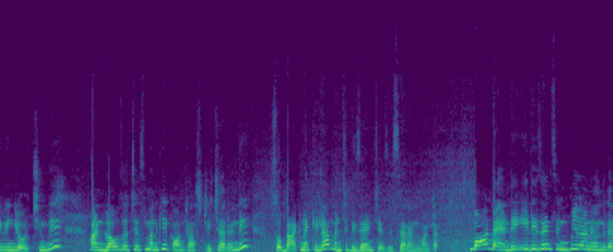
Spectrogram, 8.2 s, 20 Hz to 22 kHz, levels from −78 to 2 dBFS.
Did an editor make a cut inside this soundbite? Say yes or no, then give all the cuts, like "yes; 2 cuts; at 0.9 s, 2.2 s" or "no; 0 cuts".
no; 0 cuts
